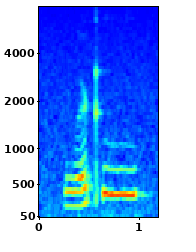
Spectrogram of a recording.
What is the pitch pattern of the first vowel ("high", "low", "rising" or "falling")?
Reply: rising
